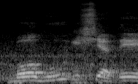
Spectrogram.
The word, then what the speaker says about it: बोभूष्यते: बोभूष्यते ईष्यते यो और ई दो के ध्यान से बोलो। बोभू ईष्यते।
